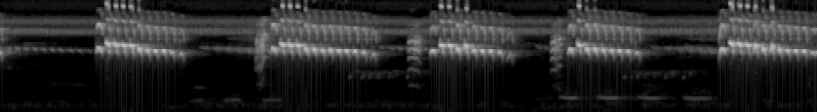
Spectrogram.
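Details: Energetic wild kingfisher calling: five harsh, pulsing chatter phrases spaced over a second apart. A series of soft low hoots and a continuous thin high tone run underneath.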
